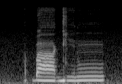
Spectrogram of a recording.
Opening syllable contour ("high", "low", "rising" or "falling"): low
